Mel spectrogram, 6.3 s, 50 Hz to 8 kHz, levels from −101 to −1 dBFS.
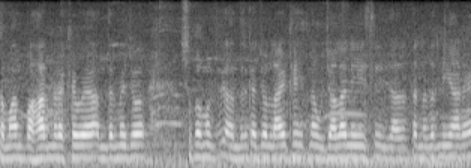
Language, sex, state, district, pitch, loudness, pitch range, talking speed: Hindi, male, Punjab, Fazilka, 175 Hz, -18 LUFS, 170-180 Hz, 255 wpm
